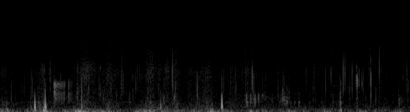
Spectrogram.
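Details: Loud bowel sounds (borborygmi) from the belly while a huge meal digests: low gurgling and rumbling with scattered pops and bubbling.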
